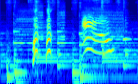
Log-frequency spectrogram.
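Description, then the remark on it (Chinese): A cat meows: two short, chirpy mews followed by a longer, drawn-out meow that rises and then slowly falls in pitch, heard over a low, steady background hum. “狗狗来了，猫咪来了，咦，叽叽叽，小老鼠也来了。”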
